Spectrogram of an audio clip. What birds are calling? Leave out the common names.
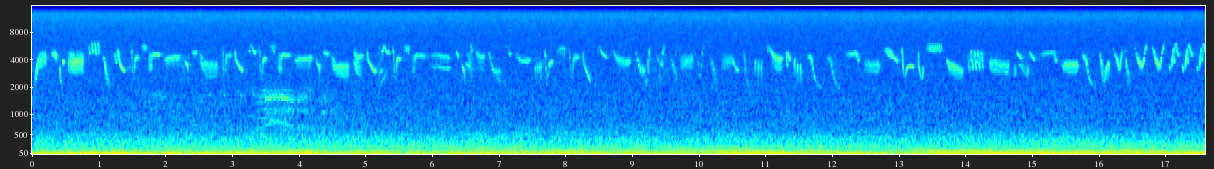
Alauda arvensis, Pternistis erckelii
